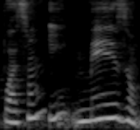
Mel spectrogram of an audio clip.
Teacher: esa s la pronuncié un poco como una z vibrada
